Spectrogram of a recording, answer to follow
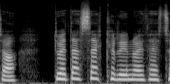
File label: "secr", Welsh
